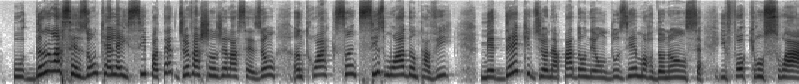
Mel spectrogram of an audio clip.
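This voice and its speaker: A woman with a non-native accent, high-pitched and lively in intonation, at a fairly slow pace. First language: not French (speaking French). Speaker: pastor. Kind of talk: sermon.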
